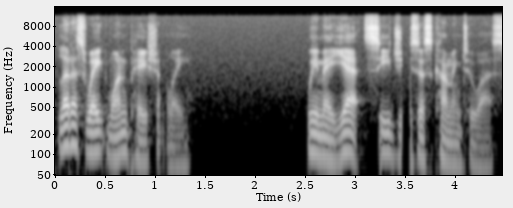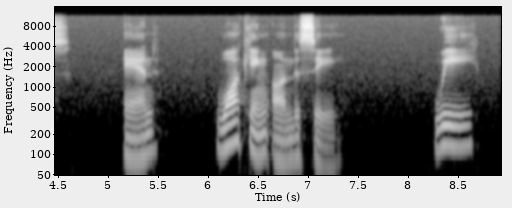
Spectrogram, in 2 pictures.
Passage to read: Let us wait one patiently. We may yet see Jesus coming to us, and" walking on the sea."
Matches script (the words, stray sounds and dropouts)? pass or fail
fail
